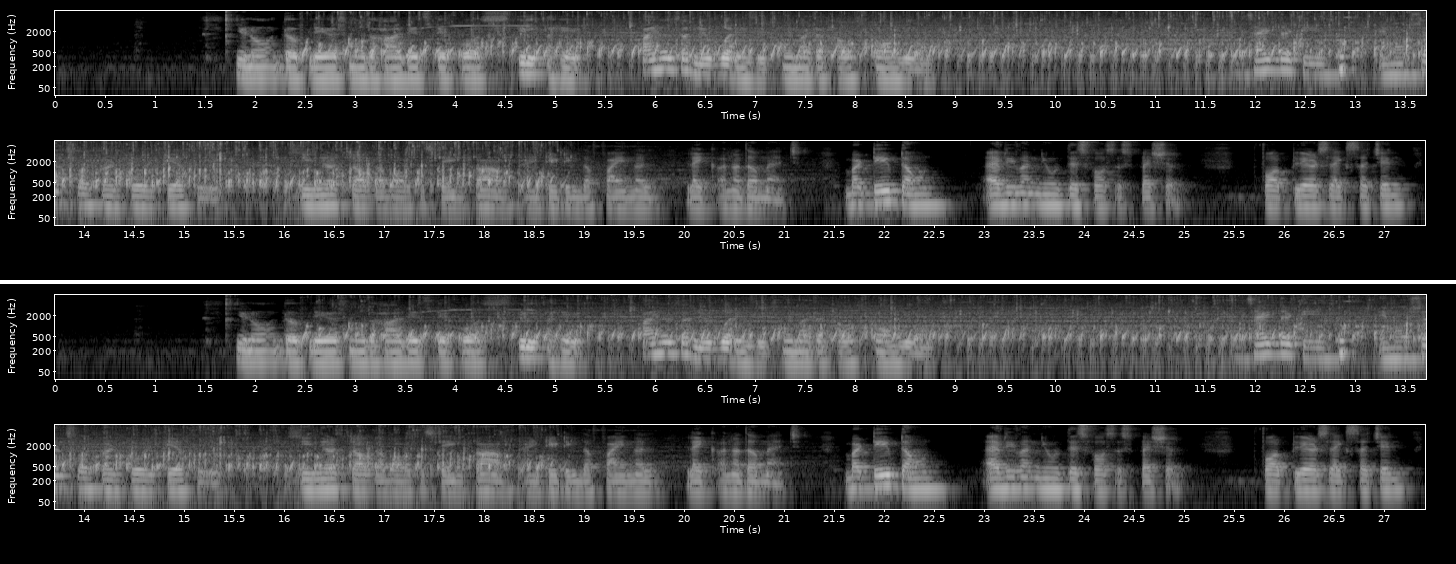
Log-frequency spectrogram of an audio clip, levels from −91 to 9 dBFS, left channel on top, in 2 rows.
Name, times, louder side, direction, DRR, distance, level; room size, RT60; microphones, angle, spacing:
voice 1, 1.8-5.3 5.9-8.8 12.8-12.9 16.1-16.2, left 1 dB, 40° left, 4 dB, 0.7 m, -30 dB
Cheering / Applause, 2.3-21.5, left 3 dB, 20° left, 1.4 m, -47 dB
sound 1, 2.4-18.9, left 3 dB, 85° left, 1.4 m, -35 dB
voice 2, 11.7-12.8 13.2-15.4 16.0-19.8 20.0-21.1 21.6-22.6 23.0-25.0 25.8-27.2, equal, ahead, 6 dB, 1.0 m, -35 dB
20.5 x 8.0 x 3.4 m, 0.42 s
head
